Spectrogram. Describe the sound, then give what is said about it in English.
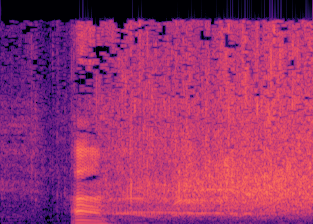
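Congregation applauding for the church's student minister: a dense, steady burst of many hands clapping begins abruptly after a brief voice and carries on loudly and evenly to the end. “Don't clap for him, but you don't have to clap for any of them.”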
